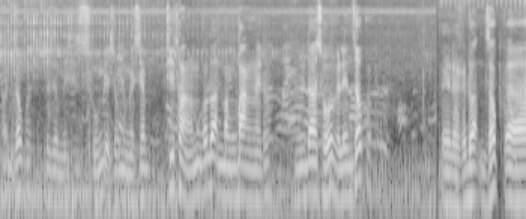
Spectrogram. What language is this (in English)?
Vietnamese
